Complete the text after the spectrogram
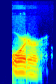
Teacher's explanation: I'm not even using the tip of my tongue. I'm just using the sides of my tongue and tapping there.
